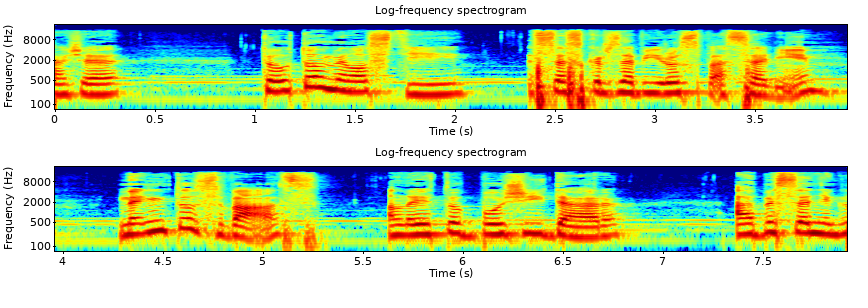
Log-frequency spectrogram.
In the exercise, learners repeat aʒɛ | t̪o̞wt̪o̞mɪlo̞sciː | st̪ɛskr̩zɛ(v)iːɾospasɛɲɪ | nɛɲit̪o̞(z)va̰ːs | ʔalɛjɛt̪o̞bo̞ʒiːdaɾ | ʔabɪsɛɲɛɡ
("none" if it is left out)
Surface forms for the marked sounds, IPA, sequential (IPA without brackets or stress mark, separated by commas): v, z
